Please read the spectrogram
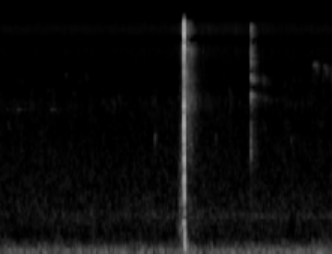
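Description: Golf iron striking a ball off grass: one sharp click about two and a half seconds in, followed by a much fainter tick a second later, over a low steady rumble.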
